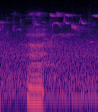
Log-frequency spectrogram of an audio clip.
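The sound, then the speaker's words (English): Wild birds chirp and warble in a wet, waterlogged woodland with tall trees, several high calls overlapping, with a brief low droning sound cutting in partway through. “Actually good numbers of birds today.”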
